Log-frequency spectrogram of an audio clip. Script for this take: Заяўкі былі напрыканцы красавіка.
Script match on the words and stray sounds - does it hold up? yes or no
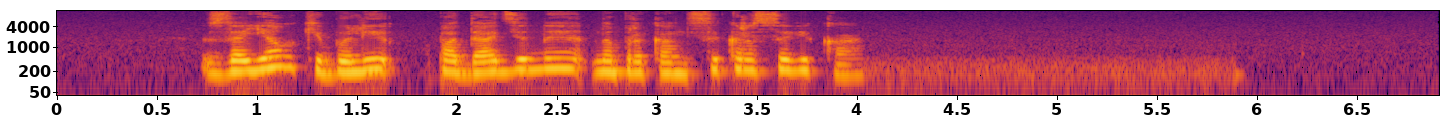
no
